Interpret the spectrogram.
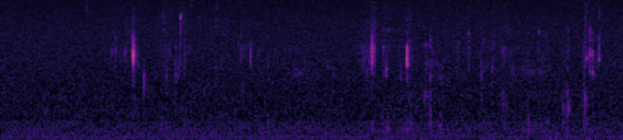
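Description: Close-up mouth sounds of biting and chewing a piece of pizza crust dipped in marinara, with scattered sharp crackles and wet clicks, the sharpest about a second and a half in.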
